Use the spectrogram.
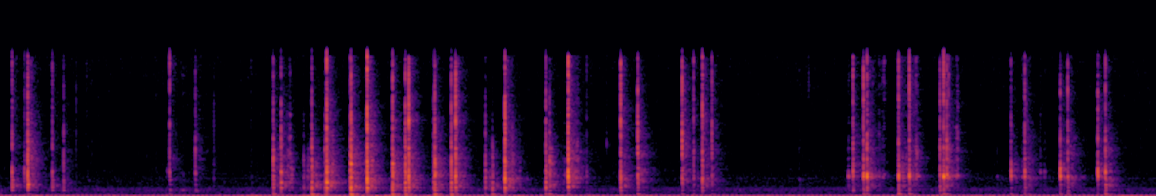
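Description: A small hollow plastic body mist spray bottle with an orange printed label, held in the hands, is tapped and scratched with paper clips worn on the fingertips as long metal nails. The result is a quick, irregular run of sharp, bright clicks with almost no ring, some in close clusters, over a steady low hum.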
